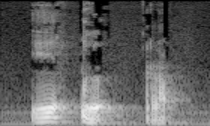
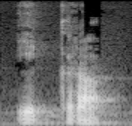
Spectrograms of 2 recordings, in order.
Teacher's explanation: Contohnya untuk huruf qaf seperti lafal iqra. Qaf yang diharokati sukun asli ini harus dibaca memantul, iqra. Tidak boleh hanya sekedar ikra, tapi harus iqra. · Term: qalqalah sughra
